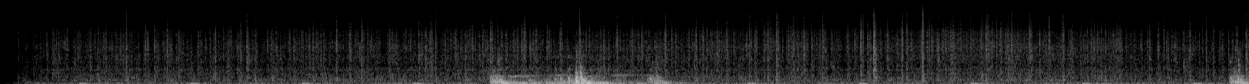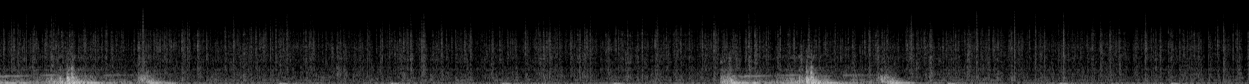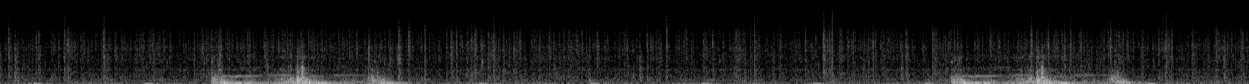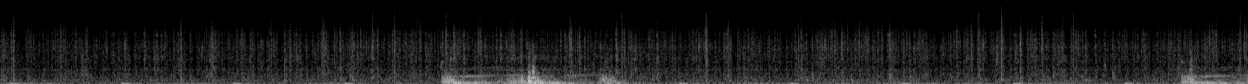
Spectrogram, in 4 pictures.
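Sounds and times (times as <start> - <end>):
rain: 0.0 - 49.9
windshield wipers: 0.5 - 49.9.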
